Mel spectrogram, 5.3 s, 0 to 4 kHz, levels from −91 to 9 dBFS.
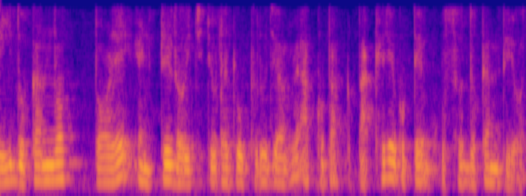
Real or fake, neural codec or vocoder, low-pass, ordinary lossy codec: fake; codec, 16 kHz, 4 kbps, FunCodec, trained on LibriTTS, 50 frames a second; 3.6 kHz; none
